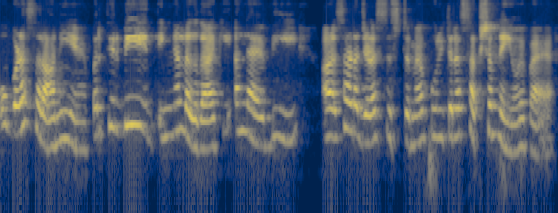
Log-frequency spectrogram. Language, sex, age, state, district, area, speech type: Dogri, female, 45-60, Jammu and Kashmir, Reasi, urban, spontaneous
